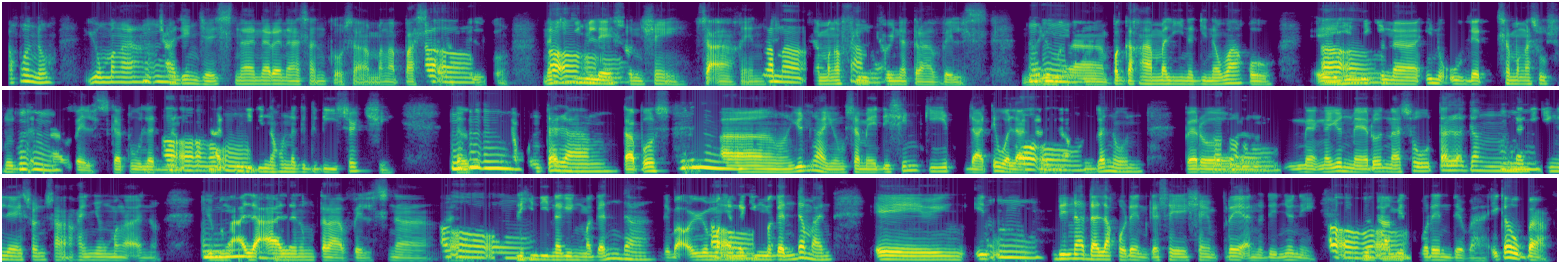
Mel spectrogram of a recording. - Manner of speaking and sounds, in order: static; distorted speech; lip smack; mechanical hum
- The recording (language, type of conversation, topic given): Filipino, unstructured, Ano ang paborito mong alaala sa isang paglalakbay?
